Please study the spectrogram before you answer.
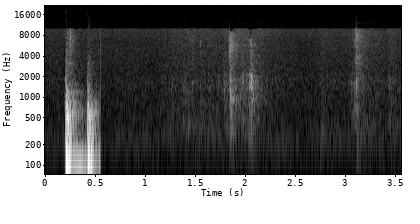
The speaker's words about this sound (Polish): Mam drzwi zrobione z kartonu na elektromagnes i klamkę.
